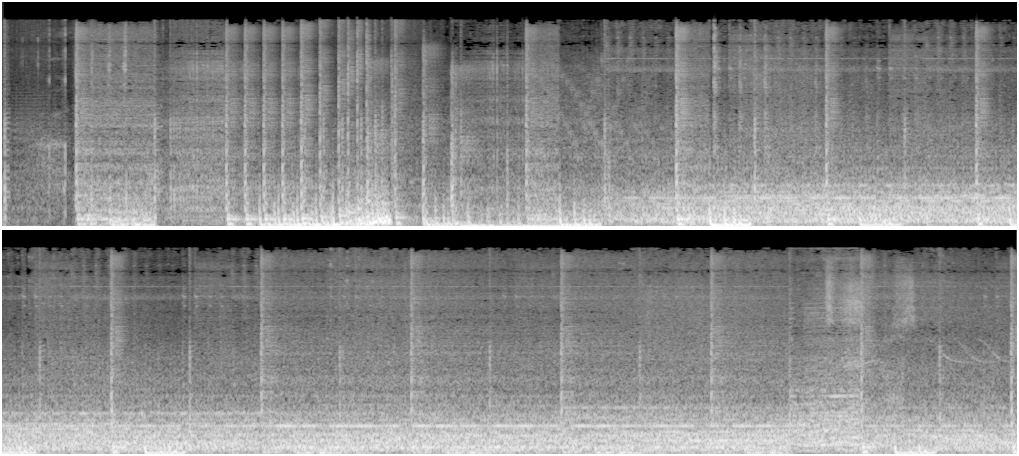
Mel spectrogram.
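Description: Electronic music: dense clicking percussion over a low, shifting pulse, with a brief quiet drop right at the start and a held tone coming in about six seconds in.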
